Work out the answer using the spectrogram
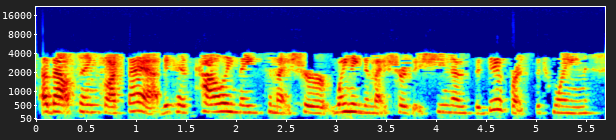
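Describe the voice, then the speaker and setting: A woman's voice: on the high side, fairly even intonation, a little fast. A caseworker, a woman, insistently explaining her side at length on a phone call. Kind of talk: phone conversation. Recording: tinny phone line.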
